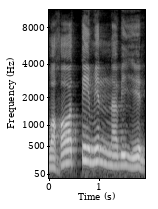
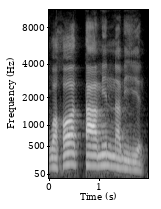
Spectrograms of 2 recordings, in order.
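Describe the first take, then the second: First: The vowel after the t is 'i'. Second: The vowel after the t is 'a'. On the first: "bisa juga dibaca kasroh" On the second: "Bisa dibacanya bi fathit ta'i"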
